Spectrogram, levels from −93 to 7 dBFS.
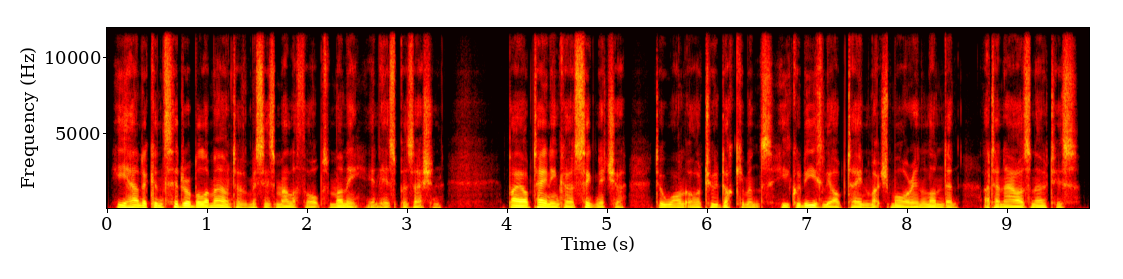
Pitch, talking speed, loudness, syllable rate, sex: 110 Hz, 200 wpm, -18 LUFS, 6.9 syllables/s, male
